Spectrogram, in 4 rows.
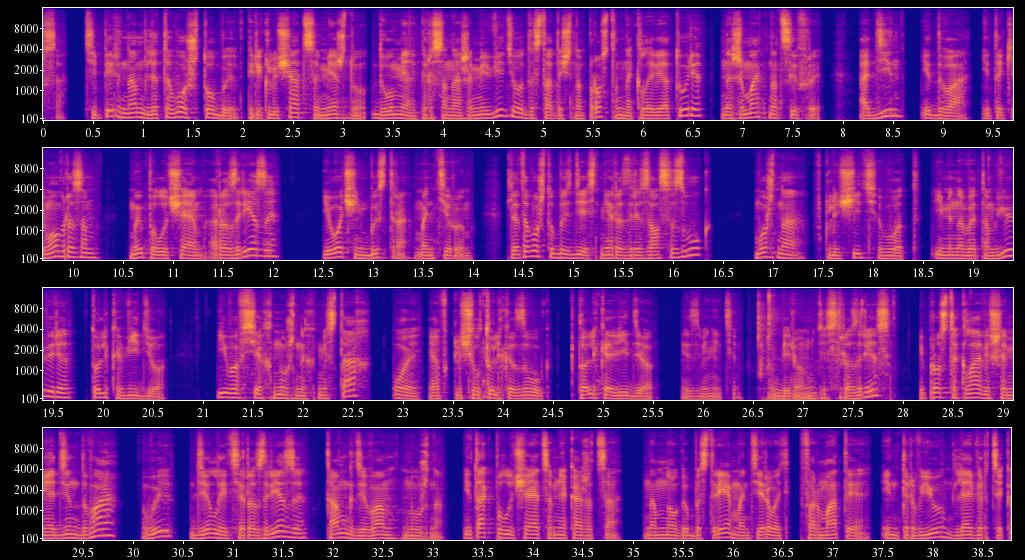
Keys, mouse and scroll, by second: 7.8 2, 10.1 1, 11.6 2, 12.7 1, 21.2 2, 26.6 BackSpace, 28.0 1, 29.0 2, 30.2 2, 31.7 1, 32.2 2.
